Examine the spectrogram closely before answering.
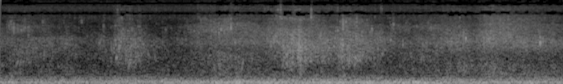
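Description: Small waves lap gently on a pebble shore.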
